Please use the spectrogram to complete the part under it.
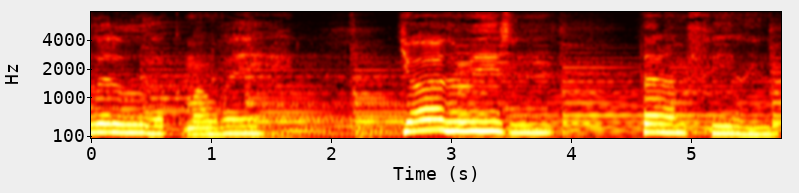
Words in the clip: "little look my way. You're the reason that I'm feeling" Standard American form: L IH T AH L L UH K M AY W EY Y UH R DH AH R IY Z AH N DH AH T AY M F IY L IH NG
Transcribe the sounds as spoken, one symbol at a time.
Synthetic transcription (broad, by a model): L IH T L L UH K M AY W EY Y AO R DH AH R IY Z AH N DH AH T AY M F IY L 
